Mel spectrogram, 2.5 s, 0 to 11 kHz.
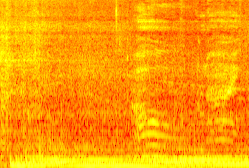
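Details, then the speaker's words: NA Miata just after an O2 sensor replacement, with the warning light still on: deep, steady, even idle rumble with no misses or knocks, idling well. "Oh, nice. Okay, it's still on there, but she's idling good, which is that's good."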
